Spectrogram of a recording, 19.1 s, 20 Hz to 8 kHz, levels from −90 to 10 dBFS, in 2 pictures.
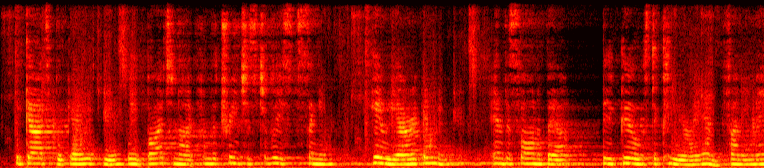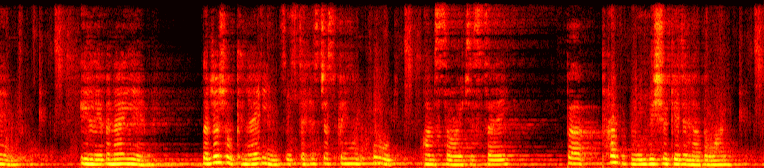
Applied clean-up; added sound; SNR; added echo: neural separator model SepFormer DNS4.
